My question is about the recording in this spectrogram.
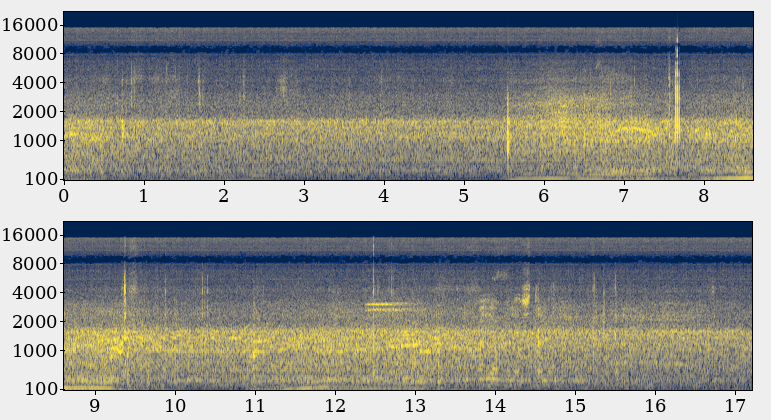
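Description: Steady road and cabin noise heard from inside a car, with a car engine revving up twice in the middle and two sharp clicks, the second the loudest sound.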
